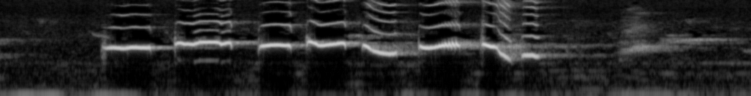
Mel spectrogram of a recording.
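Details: Morning song of a magpie-robin: a sustained whistle, then a quick series of about seven bright, bending whistled notes ending in a downward slur and a short, softer trill.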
